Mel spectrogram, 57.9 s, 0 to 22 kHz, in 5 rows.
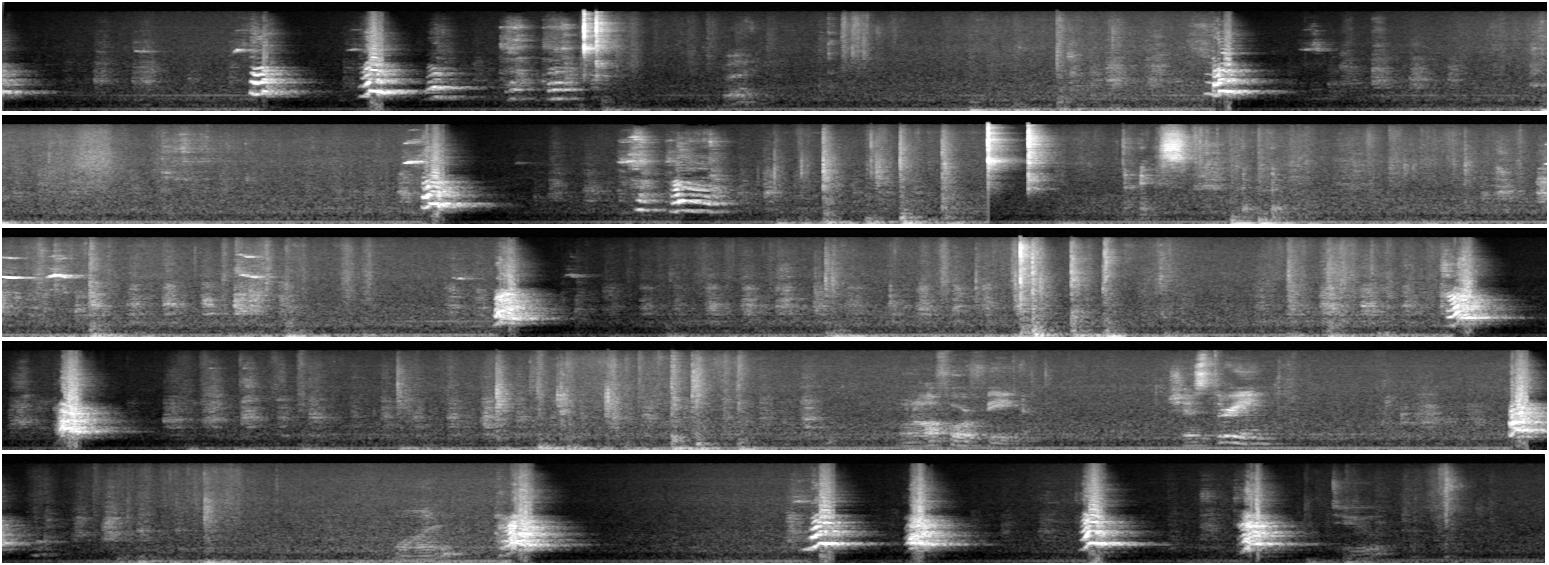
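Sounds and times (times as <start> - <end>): dog barking: 0.0 - 0.4, 1.8 - 3.5, 9.0 - 9.7, 14.7 - 15.4, 26.8 - 27.4, 34.0 - 34.6, 35.2 - 35.8, 46.0 - 46.8, 50.1 - 50.8, 52.3 - 53.8, 54.4 - 56.2
dog panting: 7.9 - 9.1, 9.8 - 14.8, 15.6 - 18.3, 21.1 - 30.8, 31.9 - 34.1, 34.8 - 41.4, 45.1 - 48.0
paws knocking on books: 37.7 - 40.6.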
